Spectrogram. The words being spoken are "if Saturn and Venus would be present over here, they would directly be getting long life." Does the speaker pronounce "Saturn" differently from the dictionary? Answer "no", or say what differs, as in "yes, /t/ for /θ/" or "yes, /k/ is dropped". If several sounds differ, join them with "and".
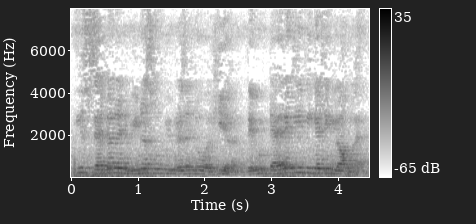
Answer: yes, /n/ is dropped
